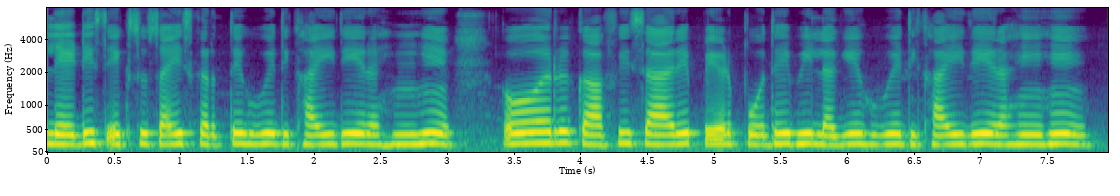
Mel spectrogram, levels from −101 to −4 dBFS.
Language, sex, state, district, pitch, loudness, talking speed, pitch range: Hindi, female, Chandigarh, Chandigarh, 205 Hz, -12 LUFS, 150 wpm, 200-210 Hz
